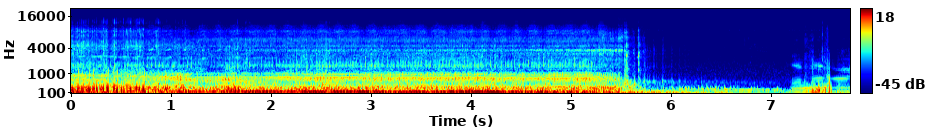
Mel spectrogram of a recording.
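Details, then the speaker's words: Free two-stroke weed eater after cleaning a carbon-fouled spark plug; high buzzy note holds a steady speed on its own without holding the throttle, then cuts out cleanly; normal running. "one so I was running running all by its own on its own there I didn't have to keep feeding it gas on this button to hold"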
